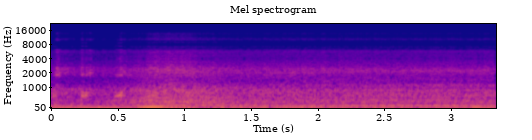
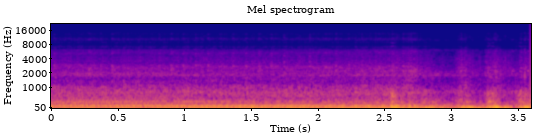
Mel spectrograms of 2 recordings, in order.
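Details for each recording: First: 1960 Dodge Dart, freshly started with leaking brakes: deep, steady V8 idle with an even low rumble and no knocks or misses, still a little smoky. The engine runs fine. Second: Old car, long unused, cold, not primed, started by pumping gas: engine runs unevenly, surging with throttle blips and sagging almost to stall between; cold engine won't hold idle on its own.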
